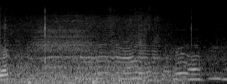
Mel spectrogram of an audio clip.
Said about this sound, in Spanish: Una vez que abrieron el hueco, miles de abejas llenaron el pequeño espacio del cuarto. La colmena había quedado expuesta. Era como si la pared estuviera viva. Hay más de 40.000 abejas. ¿Aquí? Aquí hay más de 40.000 abejas.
